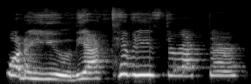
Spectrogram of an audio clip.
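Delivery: a hint of a cranky old hen; squawking aunt. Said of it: "Aunt Liz squawked".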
